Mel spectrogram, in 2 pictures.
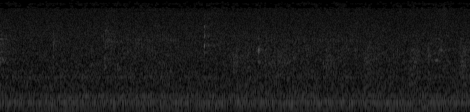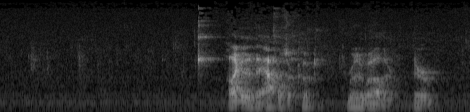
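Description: Spoons clink faintly against bowls.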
